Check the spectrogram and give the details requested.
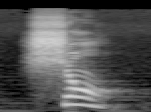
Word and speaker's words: champ: Champ. Oui. Oui, très bien. On voit la lettre P et on n'entend pas le son P.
